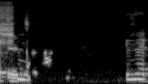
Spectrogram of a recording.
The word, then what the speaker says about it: Chennai: Chennai. Is it Chennai?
